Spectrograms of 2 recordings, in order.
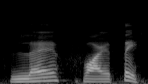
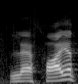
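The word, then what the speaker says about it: Lafayette: France की major मदद रही, नाम था लैफायते, लैफायत बोलते वक्त, लेकिन नाम है उसका, फ्रेंच प्रोनाउंसिएशन है लैफायते, लफायते, लफायते बोलते हैं।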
